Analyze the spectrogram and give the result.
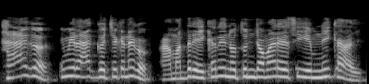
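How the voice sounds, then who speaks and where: A woman's voice: very high voice, very fast, pushed and bright. A woman voicing a young wife in a comic cartoon who pleads with her husband in a placating way. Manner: placating, whiny.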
